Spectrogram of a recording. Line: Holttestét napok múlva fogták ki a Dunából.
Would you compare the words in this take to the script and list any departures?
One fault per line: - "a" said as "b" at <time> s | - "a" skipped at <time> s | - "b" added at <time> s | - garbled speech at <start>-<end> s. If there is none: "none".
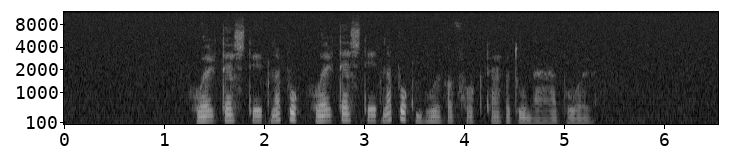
- "holttestét napok" added at 2.4 s
- "ki" skipped at 4.4 s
